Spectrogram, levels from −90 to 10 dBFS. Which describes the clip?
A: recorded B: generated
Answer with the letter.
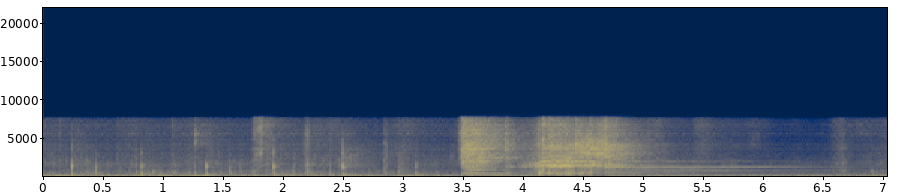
B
